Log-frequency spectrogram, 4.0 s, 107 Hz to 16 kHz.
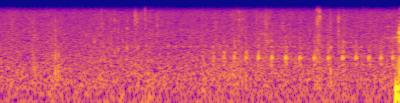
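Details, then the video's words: Bearded woodpecker heard in the background on a morning safari drive at sunrise, 24 August 2016, near a herd with zebras: a faint, evenly spaced run of sharp knocks, about seven a second, over a low background rumble. "you can hear a bearded woodpecker in the background"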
